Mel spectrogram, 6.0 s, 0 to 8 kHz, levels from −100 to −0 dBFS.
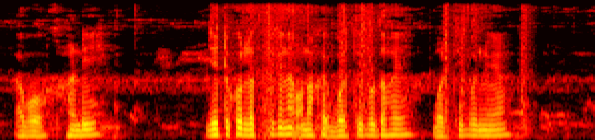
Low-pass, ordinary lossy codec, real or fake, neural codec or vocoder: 7.2 kHz; none; fake; codec, 16 kHz, 16 kbps, FreqCodec, larger model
